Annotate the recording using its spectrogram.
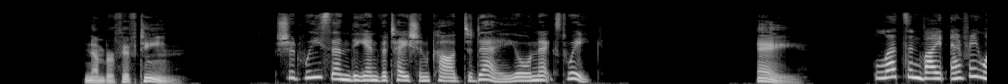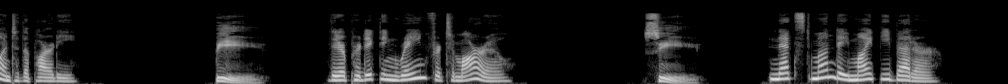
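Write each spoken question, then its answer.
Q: Should we send the invitation card today or next week?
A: C: Next Monday might be better.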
